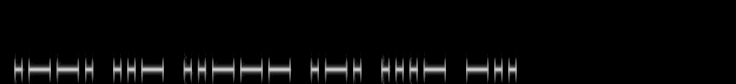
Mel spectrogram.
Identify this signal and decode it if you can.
Morse code, heard as a keyed tone, about 17 wpm, 700 Hz. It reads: PU2RVD
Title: DXCC-100 Call Signs - 6 Characters - Repeated 2x - 17wpm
